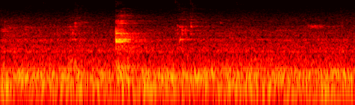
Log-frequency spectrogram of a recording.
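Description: Apple cider vinegar poured from a glass bottle into a small glass jar, a steady splashing pour of liquid into glass.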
